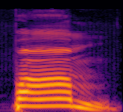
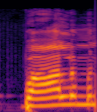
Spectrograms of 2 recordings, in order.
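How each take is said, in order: First: The L sound is silent. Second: The L sound is pronounced. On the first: The speaker calls it right. "इसको पढ़ेंगे यहाँ पे पाम" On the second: The speaker calls it wrong. "पाल्म नहीं पढ़ेंगे"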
